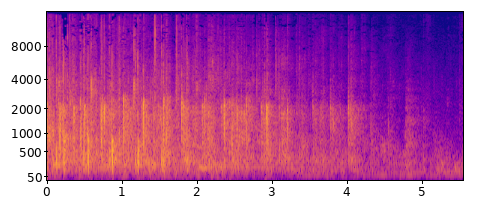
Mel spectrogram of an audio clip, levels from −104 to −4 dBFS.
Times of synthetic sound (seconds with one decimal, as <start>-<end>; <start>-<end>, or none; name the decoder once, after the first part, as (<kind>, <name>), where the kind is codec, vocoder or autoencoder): 2.4-3.4 (codec, DAC)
